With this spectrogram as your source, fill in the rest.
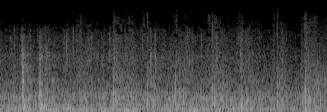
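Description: Armoured footsteps thud up stone steps.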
